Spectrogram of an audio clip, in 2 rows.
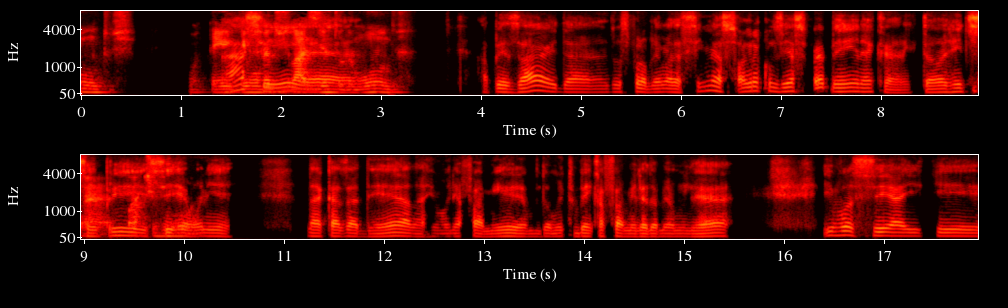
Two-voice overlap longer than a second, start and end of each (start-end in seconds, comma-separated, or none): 1.4-2.8, 8.9-10.3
